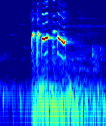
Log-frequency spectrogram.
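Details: Golden-fronted leafbird lure song for training caged birds: two quick sharp notes followed by a clear whistled phrase sliding down, loud and brief against a quiet low hum.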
